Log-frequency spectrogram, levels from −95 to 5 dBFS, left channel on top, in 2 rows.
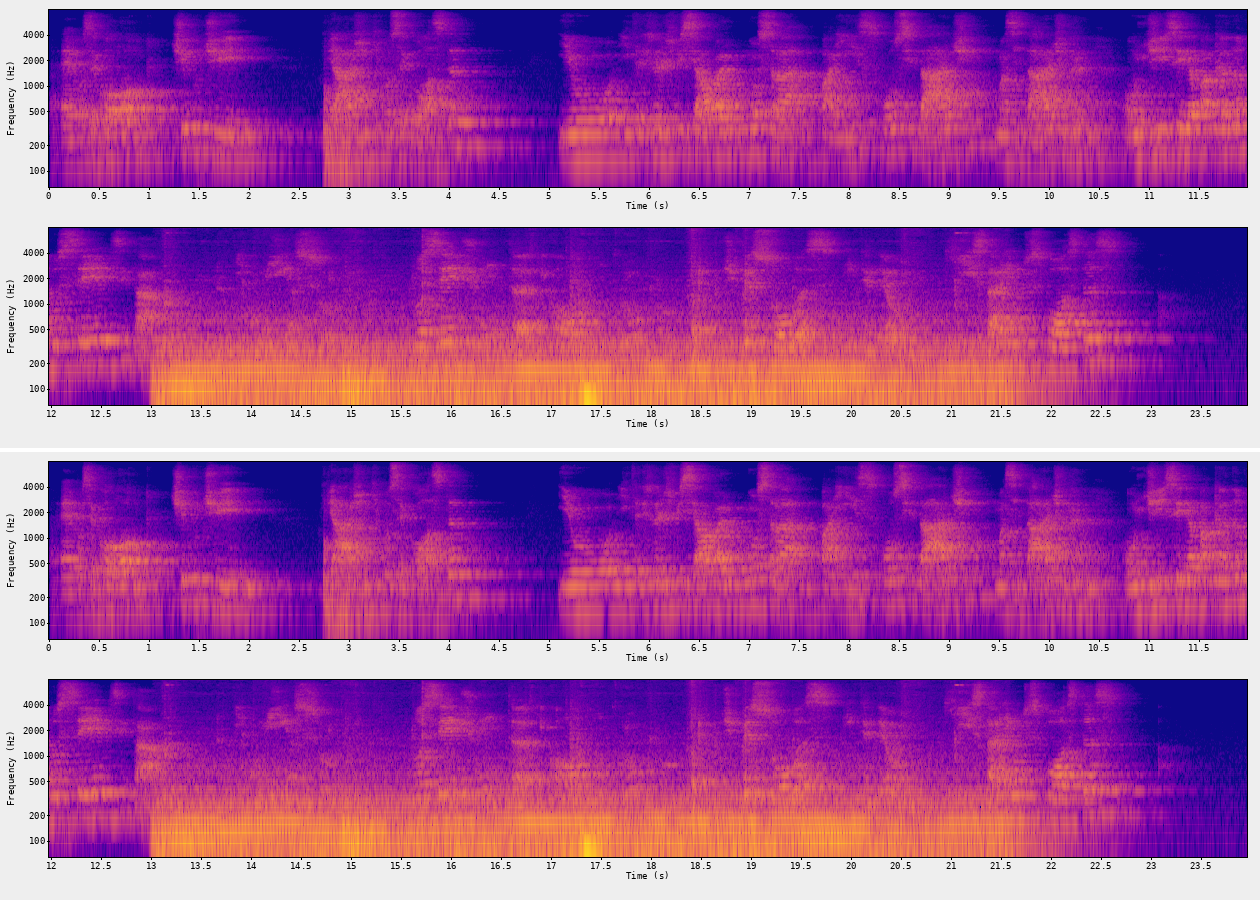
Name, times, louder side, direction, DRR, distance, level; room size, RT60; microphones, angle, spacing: voice 1, 0.1-0.9 1.2-1.9 2.7-4.1 5.1-13.1 13.8-14.8 15.6-18.2 18.7-20.5 20.9-22.6, equal, 85° right, -6 dB, 1.1 m, -36 dB
sound 1, 13.0-21.6, equal, 10° right, 0.3 m, -22 dB
6.5 x 2.2 x 2.3 m, 1.3 s
head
